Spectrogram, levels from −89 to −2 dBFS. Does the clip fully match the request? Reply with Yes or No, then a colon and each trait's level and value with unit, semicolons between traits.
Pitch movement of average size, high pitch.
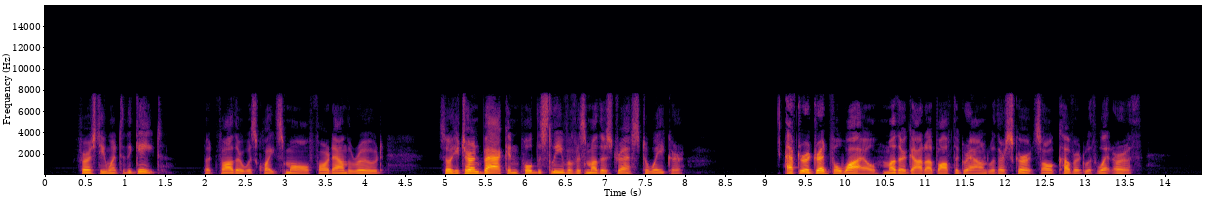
No: average, 3.7 semitones; low, 120 Hz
